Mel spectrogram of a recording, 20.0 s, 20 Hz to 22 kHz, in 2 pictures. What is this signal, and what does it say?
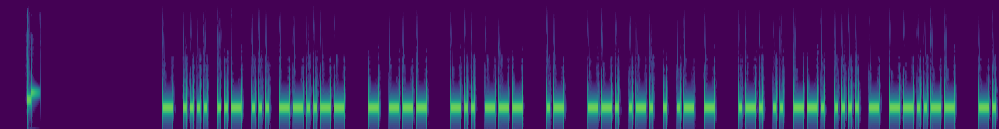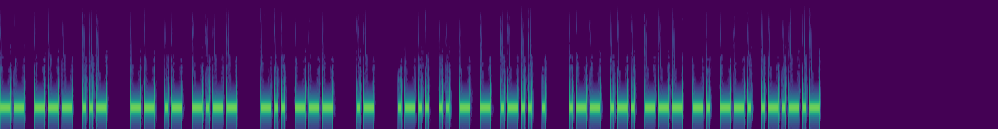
Morse code, heard as a keyed tone, about 34 wpm, 700 Hz. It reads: THUS, TO DO A GREAT RIGHT, YOU MAY DO A LITTLE WRONG.
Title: Sentences from Top 900 Words 35wpm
